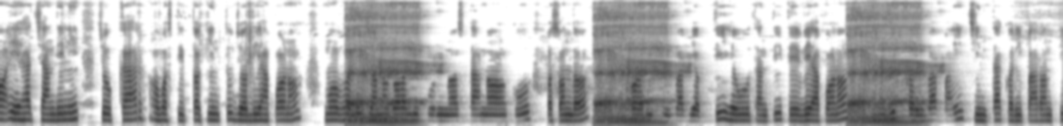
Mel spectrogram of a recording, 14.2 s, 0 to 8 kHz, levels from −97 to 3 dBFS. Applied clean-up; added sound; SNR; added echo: classical method log-MMSE.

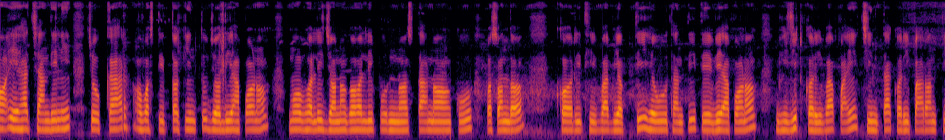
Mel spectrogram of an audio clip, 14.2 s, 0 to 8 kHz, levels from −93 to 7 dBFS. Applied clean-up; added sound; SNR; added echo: none; none; none; none.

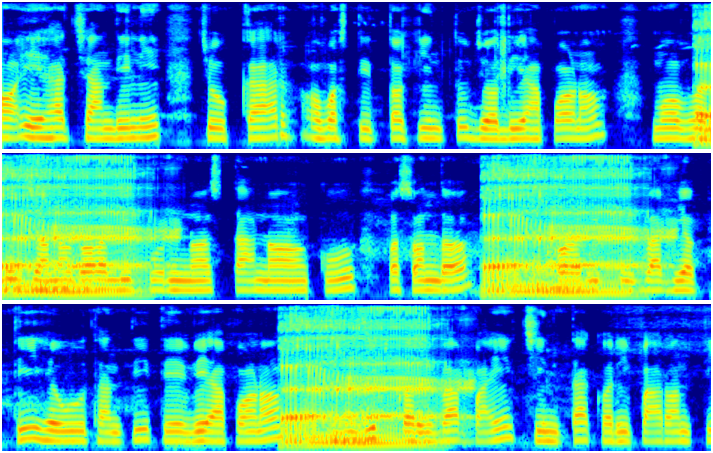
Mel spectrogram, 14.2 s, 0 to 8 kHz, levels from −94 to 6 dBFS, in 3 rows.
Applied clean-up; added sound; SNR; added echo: none; Burping, eructation; 1 dB; none.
